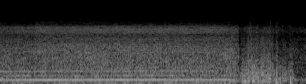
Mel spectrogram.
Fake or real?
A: real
